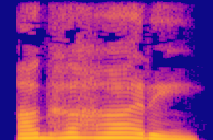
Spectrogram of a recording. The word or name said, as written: ಅಘಹಾರಿ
